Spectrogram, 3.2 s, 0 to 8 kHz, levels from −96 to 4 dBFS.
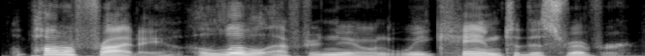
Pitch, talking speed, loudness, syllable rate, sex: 145 Hz, 225 wpm, -19 LUFS, 5.8 syllables/s, male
